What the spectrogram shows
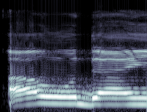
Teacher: Mat lain ketika waqaf dia menjadi mat arid disukun. Cara membacanya boleh 1, 2 atau 3 alif. Audain, panjangkan dan lemaskan.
